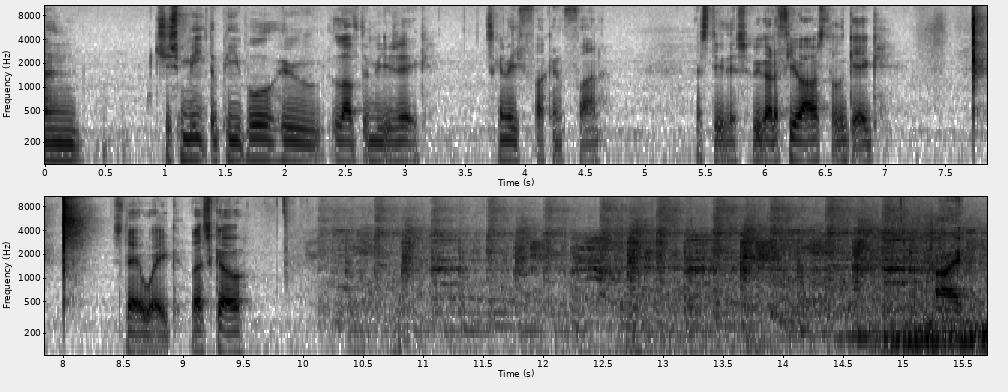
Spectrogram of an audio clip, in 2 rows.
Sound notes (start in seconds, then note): 7.7 claps twice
